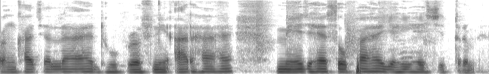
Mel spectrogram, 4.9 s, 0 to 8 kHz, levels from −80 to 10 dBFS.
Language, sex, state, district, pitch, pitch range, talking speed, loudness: Hindi, male, Chandigarh, Chandigarh, 100 Hz, 95-105 Hz, 220 wpm, -19 LUFS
